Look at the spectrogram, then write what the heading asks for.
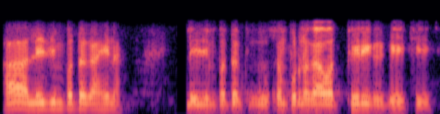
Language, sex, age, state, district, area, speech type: Marathi, male, 18-30, Maharashtra, Jalna, rural, conversation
